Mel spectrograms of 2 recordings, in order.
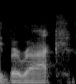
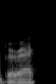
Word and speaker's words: Barak: Ehud Barak was also, I know I pronounced that with a T, but their T and K is kind of similar, but we'd say Barak, I guess, kind of like, sounds like Barack Obama, but Ehud Barak.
